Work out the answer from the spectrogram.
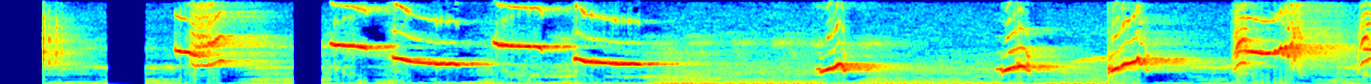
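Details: Oriental magpie-robin singing to prompt a rival to answer: clear descending whistles followed by upward-sweeping notes spaced about half a second apart, with a low humming background.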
